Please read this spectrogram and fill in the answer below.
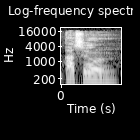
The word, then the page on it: asun: Ansus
